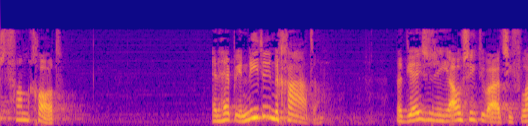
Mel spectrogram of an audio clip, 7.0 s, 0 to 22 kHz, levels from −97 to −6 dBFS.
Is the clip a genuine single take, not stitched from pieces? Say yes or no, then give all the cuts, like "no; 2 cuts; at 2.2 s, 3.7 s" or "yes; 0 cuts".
yes; 0 cuts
